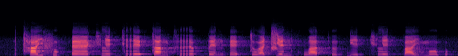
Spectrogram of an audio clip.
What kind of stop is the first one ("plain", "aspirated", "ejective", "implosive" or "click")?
aspirated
